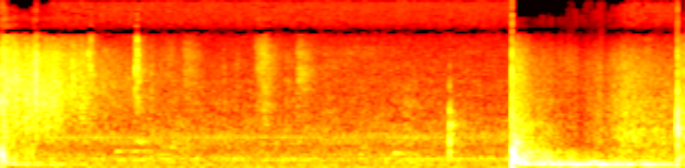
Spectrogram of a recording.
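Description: A pump-action shotgun fires a slug about three and a half seconds in: one sharp blast, the loudest sound here, followed by a low ringing rumble for about a second. A sharp knock comes at the very start and another sharp crack near the end.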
